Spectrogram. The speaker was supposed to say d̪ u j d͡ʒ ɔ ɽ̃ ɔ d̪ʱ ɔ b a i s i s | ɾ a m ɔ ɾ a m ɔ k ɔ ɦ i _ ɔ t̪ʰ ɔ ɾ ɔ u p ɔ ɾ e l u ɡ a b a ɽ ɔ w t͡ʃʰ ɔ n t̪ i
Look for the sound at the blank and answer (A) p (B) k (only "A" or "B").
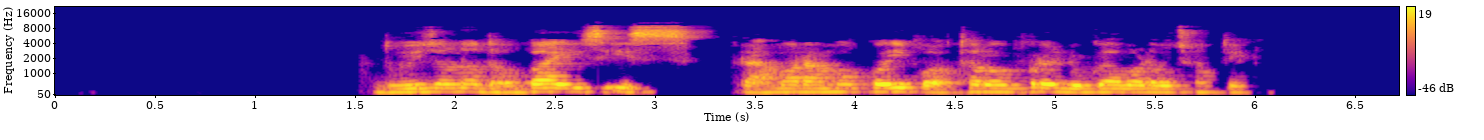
A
